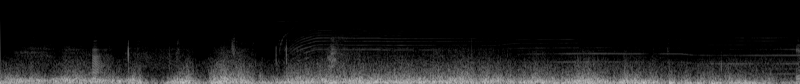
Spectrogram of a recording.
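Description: Wing Wing Z-84 flying wing's electric motor and propeller winding up to a high whine about three seconds in, as the plane is launched. The whine then holds steady, dropping slightly in pitch twice, over heavy wind noise on the microphone.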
